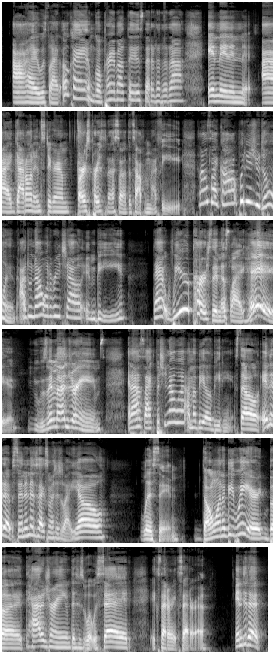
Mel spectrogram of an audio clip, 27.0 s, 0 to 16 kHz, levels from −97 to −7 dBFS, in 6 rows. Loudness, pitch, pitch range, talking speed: -15 LUFS, 200 Hz, 170-260 Hz, 225 wpm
